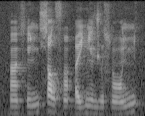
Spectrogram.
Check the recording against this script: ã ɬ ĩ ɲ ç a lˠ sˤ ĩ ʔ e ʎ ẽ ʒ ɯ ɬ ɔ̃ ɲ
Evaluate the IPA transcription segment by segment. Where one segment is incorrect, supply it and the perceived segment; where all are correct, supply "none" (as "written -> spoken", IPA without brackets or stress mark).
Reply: none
